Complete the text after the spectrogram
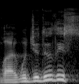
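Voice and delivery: upset-sounding put-on Nordic accent. The speaker shows how they talk when upset, in a Nordic accent. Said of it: "And that's my Nordic accent".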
